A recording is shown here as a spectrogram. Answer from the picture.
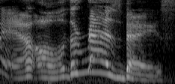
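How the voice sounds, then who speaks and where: A loud, female-sounding put-on character voice sits at a high pitch and swings very widely in pitch. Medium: read story. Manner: loud, exuberant.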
